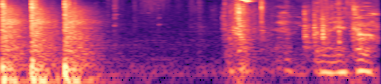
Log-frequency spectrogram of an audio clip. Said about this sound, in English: Ludlow hammers on the door of a plush house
